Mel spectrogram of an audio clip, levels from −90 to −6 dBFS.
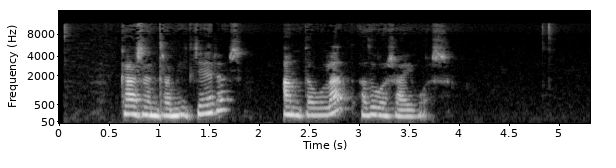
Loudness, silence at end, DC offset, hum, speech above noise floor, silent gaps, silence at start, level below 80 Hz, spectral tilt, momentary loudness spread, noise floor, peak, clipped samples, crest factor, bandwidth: -24 LUFS; 1.4 s; under 0.1%; none; 46 dB; none; 0.6 s; -68 dBFS; -6 dB/octave; 13 LU; -69 dBFS; -6 dBFS; under 0.1%; 20 dB; 11.5 kHz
